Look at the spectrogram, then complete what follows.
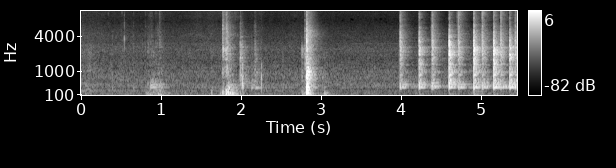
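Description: Hand handling the power cord and metal case of a bench power supply: a few scattered knocks, then from about four seconds in a fast, irregular run of sharp clicks and rattles, with a faint steady hum coming in alongside.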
